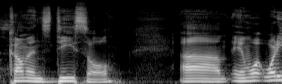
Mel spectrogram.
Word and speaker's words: Cummins: dodge ram coming coming how do you say that there's no g on it there's no g no g cummins cummins diesel um and what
